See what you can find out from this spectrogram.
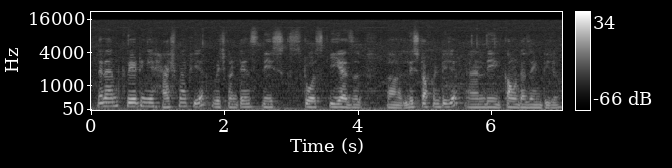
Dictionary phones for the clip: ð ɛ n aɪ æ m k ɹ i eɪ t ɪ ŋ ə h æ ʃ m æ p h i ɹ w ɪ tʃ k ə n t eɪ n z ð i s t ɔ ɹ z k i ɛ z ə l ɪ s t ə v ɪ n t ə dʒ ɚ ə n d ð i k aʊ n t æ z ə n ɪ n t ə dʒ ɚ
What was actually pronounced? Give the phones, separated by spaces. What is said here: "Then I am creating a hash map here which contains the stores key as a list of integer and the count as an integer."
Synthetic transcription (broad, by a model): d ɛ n aɪ m k ɹ i eɪ t ɪ ŋ ə h æ ʃ m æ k h i ɹ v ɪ tʃ k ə n t eɪ n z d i s t ɔ ɹ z k i ɛ z ə l ɪ s t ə f ɪ n t ə dʒ ɚ ə n d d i k aʊ n t æ z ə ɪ n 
